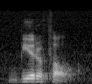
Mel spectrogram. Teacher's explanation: Don't make a W instead of an L.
